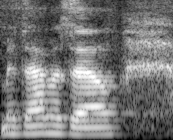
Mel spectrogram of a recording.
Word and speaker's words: Mesdemoiselles: Then I've got Mademoiselle's Mesdemoiselles, that's how it's pronounced, Mesdemoiselles, Under the Sea, Colouring for Mindfulness.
